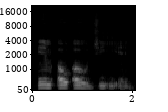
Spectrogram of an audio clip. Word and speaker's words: Mugen: I always naturally said Mugen, trying to overpronounce the word, but technically it's pronounced Mugen. So as if it was Moogen is how it's pronounced.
